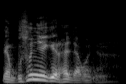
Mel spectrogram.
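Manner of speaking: usual speaking voice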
